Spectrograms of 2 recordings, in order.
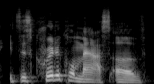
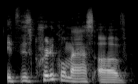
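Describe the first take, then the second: No difference in how they are said.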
